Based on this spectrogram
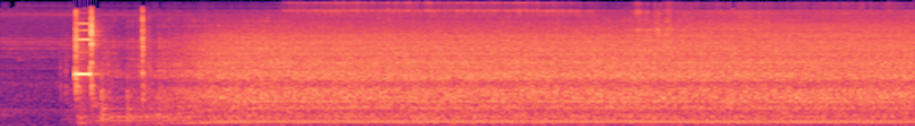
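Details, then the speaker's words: Panasonic inverter microwave after troubleshooting, running with a water load: a switch click, then a steady, even low hum with fan noise. Normal operation, already steaming. "yes that works just fine steaming already"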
